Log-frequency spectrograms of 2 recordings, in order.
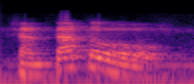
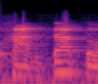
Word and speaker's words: xantato: Xantato o jantato, a veces, porque a veces la X la pronuncian como J.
